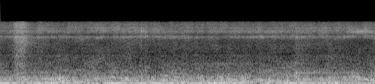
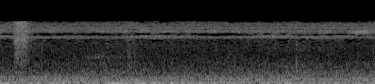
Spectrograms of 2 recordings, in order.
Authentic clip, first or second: second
